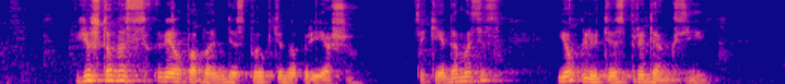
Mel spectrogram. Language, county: Lithuanian, Panevėžys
